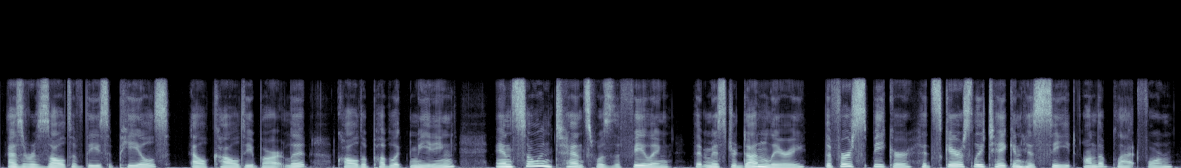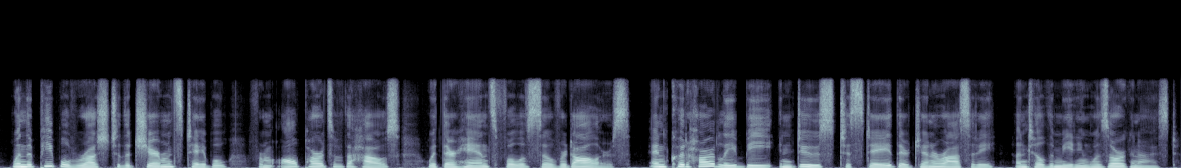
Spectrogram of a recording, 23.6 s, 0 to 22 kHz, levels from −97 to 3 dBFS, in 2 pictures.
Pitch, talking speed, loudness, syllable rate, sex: 190 Hz, 170 wpm, -18 LUFS, 4.9 syllables/s, female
